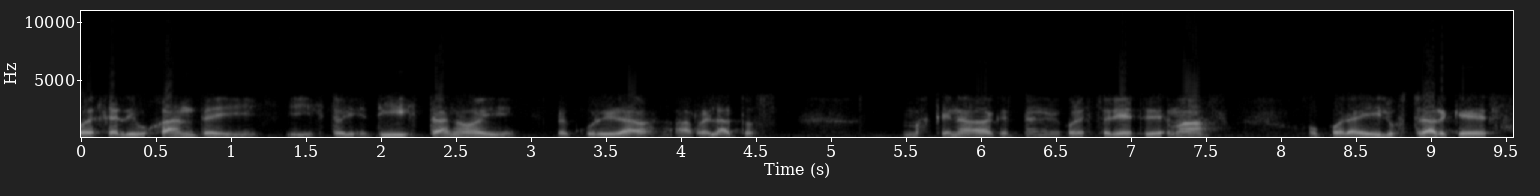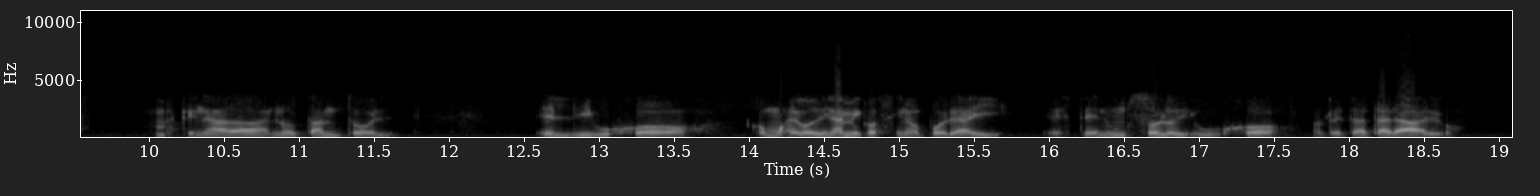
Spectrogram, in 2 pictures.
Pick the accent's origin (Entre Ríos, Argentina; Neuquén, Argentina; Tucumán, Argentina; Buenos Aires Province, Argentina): Buenos Aires Province, Argentina; Yo nací en Capital Federal, uh-huh. Pero más que nada me crié en el oeste, el conurbano bonaerense. Y ahora, bueno, volví a la capital, pero si me preguntan, digamos, soy del oeste.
